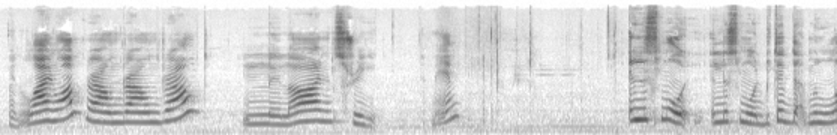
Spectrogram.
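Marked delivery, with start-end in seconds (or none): 0.1-3.8 slow. Shown as a demonstration. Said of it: "teacher tracing letter stroke slowly".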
